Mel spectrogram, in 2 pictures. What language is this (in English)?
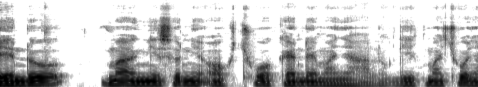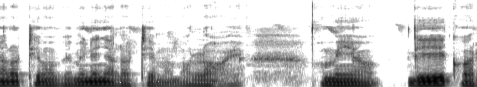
Luo (Kenya and Tanzania)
